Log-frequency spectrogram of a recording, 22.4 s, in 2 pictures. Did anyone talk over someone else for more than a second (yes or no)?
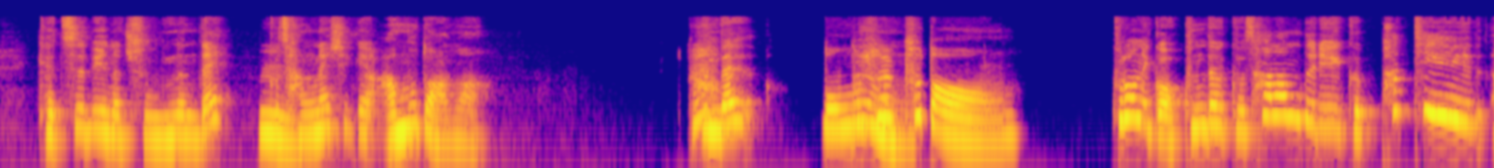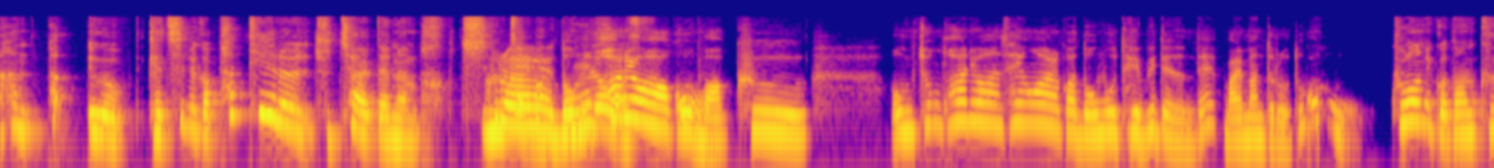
yes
